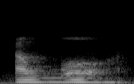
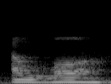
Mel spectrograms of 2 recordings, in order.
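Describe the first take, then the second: The two takes are said the same way.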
